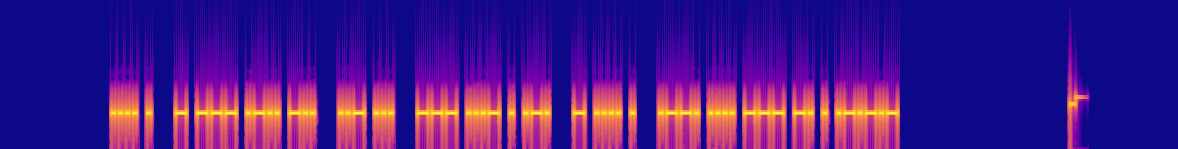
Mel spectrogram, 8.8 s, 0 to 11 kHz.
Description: Morse code, heard as a keyed tone, about 44 wpm, 700 Hz. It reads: HE TOLD US OVER THE PHONE.
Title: Sentences from Top 1100 Words 45wpm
